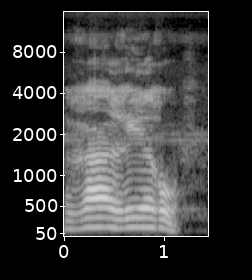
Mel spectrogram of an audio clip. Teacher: Dan yang kedua pada bahagian ujung kerongkongan yaitu huruf ghain. Huruf ghain cara bacanya sama, diletaknya di ujung kerongkongan, ghariru. Kalau huruf kha seperti ada kerokan, kalau huruf ghain yaitu seperti ada getaran, ghariru.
